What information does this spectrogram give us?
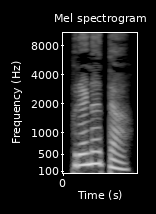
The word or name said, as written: ಪೌರನೀತಿ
